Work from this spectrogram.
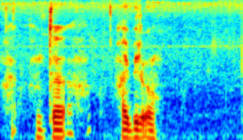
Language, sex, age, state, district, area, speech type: Manipuri, male, 18-30, Manipur, Chandel, rural, spontaneous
